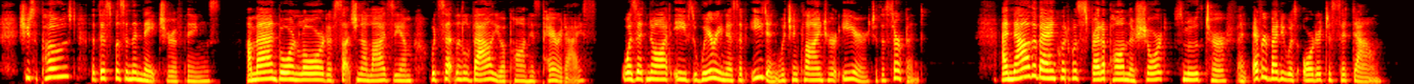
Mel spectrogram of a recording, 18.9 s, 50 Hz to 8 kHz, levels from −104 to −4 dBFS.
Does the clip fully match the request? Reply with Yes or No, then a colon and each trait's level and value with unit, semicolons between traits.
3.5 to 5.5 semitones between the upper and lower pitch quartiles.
Yes: average, 4.0 semitones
